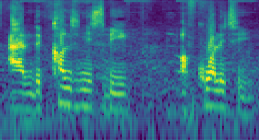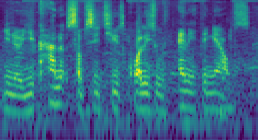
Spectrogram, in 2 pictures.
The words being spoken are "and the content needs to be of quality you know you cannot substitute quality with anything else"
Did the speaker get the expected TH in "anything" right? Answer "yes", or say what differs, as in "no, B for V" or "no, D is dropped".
yes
